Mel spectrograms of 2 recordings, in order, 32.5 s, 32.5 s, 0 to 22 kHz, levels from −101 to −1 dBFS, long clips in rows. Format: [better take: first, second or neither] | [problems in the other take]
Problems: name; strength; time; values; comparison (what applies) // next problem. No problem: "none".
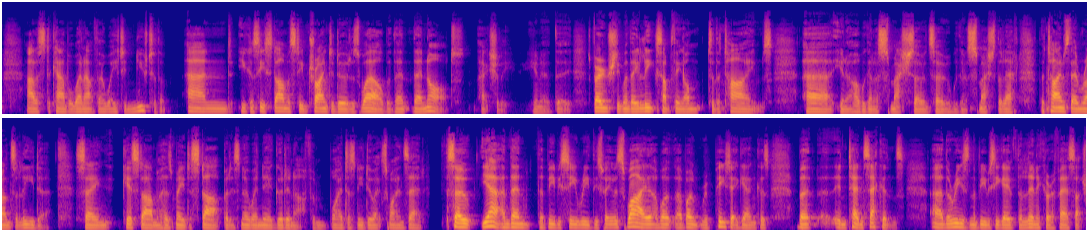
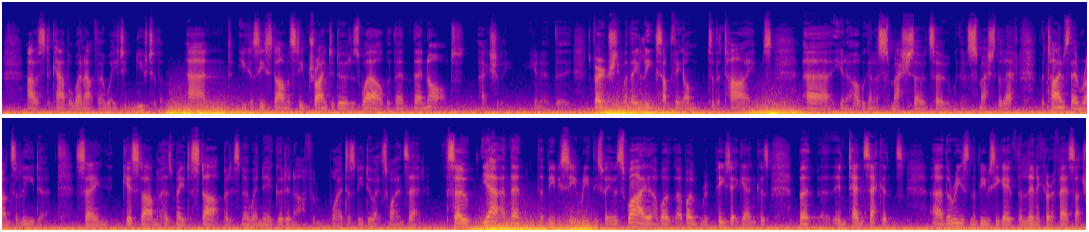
first | wind noise on the microphone; heavy; 9 dB below the speech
